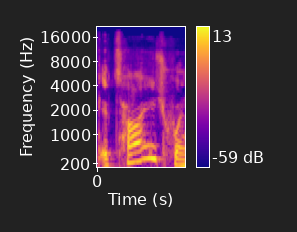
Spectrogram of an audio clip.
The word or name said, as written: kitsaay-chwing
